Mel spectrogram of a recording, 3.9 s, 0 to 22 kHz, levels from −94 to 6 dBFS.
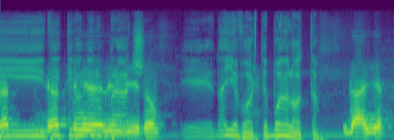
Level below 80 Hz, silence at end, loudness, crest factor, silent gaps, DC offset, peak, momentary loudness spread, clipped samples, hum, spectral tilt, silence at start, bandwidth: -36 dBFS; 0 s; -14 LUFS; 12 dB; none; under 0.1%; 0 dBFS; 14 LU; under 0.1%; none; -6.5 dB/octave; 0 s; 15 kHz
